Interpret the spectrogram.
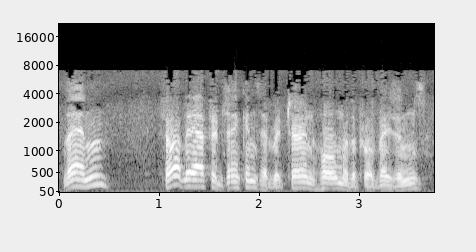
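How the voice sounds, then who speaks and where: A man's voice: medium pitch, sing-song, normal speed, husky. A man narrating a radio drama in a dramatic 1940s style. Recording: muffled, noisy old radio recording.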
